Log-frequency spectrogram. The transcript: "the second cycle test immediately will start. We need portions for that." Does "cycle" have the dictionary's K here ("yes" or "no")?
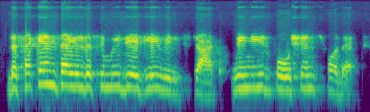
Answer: no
